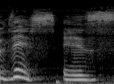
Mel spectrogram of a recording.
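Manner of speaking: formal platform announcement; tube announcer voice. Shown as a demonstration. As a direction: try out the tube lady. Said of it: "Do they go".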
